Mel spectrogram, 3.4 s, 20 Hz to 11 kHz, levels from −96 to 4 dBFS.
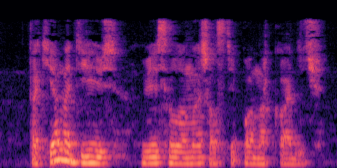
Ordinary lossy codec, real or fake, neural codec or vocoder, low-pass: AAC, 64 kbps; real; none; 7.2 kHz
